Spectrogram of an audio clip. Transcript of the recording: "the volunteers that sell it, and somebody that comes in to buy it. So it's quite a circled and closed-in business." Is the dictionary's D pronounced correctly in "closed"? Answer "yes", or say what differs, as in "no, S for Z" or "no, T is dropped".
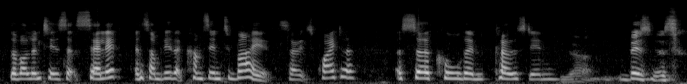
yes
